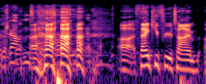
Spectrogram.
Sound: laughter

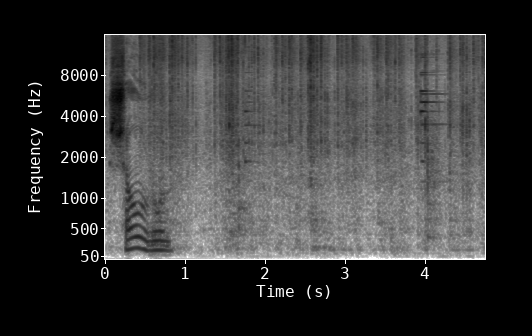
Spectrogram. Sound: cracking of the willows in the background

